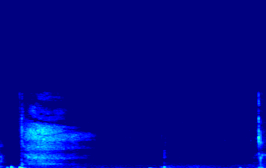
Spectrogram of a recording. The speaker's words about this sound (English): Oh, well that was a loud yawn then.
